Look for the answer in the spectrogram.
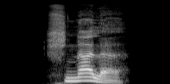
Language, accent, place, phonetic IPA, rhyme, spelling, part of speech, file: German, Germany, Berlin, [ˈʃnalə], -alə, schnalle, verb, De-schnalle.ogg
- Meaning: inflection of schnallen: 1. first-person singular present 2. first/third-person singular subjunctive I 3. singular imperative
